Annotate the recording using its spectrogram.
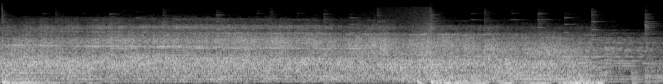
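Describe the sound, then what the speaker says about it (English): UPS Boeing 757 cargo plane after a bird strike at Seattle's Boeing Field, its engine giving a loud, continuous roaring rumble with some rough, uneven bursts, heard from a distance and without talking. "A UPS cargo plane looked like it was on fire early Friday morning after at least one bird was ingested into one of the plane's engines."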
